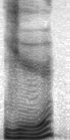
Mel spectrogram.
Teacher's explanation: You know the sound is U, and you know the tone is a falling and then rising pitch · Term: third tone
